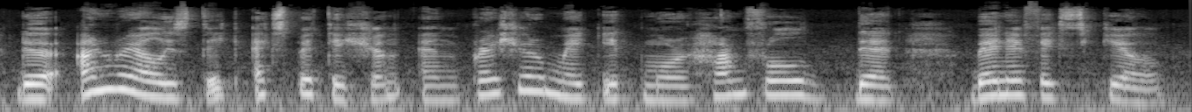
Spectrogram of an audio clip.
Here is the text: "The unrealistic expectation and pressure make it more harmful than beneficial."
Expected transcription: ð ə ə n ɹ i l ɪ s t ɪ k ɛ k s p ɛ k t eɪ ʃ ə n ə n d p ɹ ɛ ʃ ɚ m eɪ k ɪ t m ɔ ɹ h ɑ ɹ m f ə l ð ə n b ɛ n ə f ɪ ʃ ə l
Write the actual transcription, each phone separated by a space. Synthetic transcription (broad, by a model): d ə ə n ɹ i l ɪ s t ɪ k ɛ k s p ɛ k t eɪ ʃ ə n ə n p ɹ ɛ ʃ ɚ m eɪ k ɪ t m ɔ ɹ h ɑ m f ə l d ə n b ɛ n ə f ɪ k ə l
